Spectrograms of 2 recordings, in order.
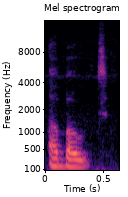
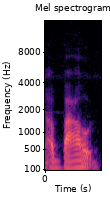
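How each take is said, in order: First: It is said in a Canadian accent. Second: It is said in a plain standard accent. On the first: "they go about about" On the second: "instead of saying about"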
